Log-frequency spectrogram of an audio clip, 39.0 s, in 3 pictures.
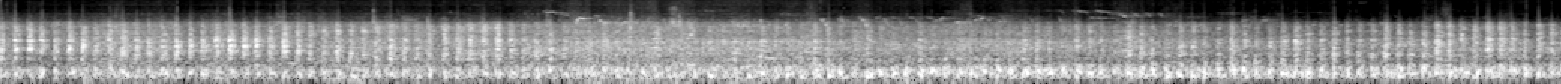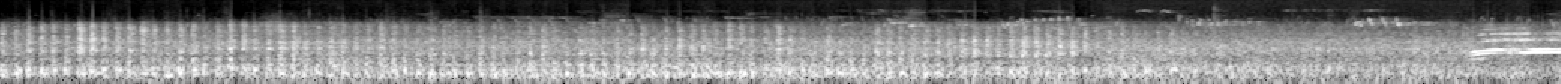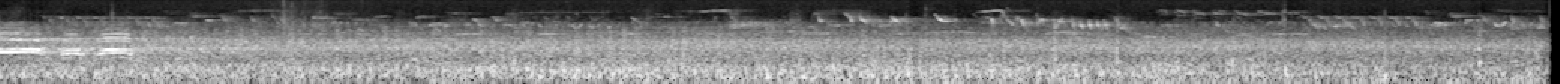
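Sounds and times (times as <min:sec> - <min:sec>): train passing with dense rumble: 0:00.0 - 0:39.0.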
